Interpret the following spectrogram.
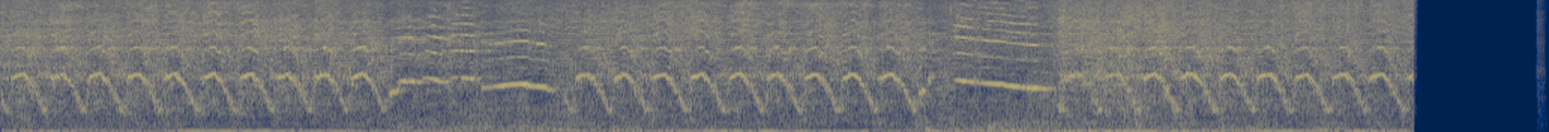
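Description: AI-generated (AudioX) soundtrack: a rapid yelping siren, about four falling sweeps a second, over a steady low rumble. The yelping breaks off twice for a single gliding tone, and all of it cuts off suddenly near the end.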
